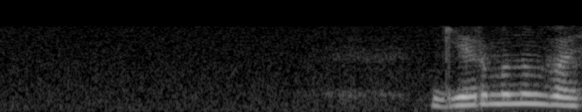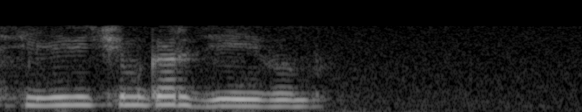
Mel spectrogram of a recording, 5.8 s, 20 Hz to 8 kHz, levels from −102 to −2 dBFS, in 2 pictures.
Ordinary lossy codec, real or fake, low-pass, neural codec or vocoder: AAC, 16 kbps; real; 7.2 kHz; none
